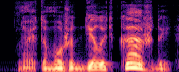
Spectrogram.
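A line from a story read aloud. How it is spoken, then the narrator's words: Exclaiming. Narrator (Russian): воскликнул Фарук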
